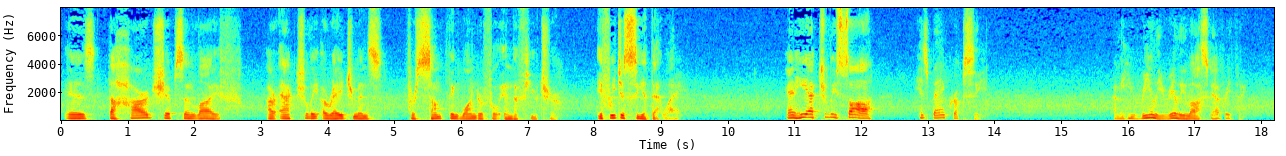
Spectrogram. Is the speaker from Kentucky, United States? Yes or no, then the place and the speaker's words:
no; Illinois, United States; also born or lived in Chicago, United States; I was born in Chicago, Illinois. When I was 4 years old, my mother and father brought their three little sons to a village about 30 miles north of Chicago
